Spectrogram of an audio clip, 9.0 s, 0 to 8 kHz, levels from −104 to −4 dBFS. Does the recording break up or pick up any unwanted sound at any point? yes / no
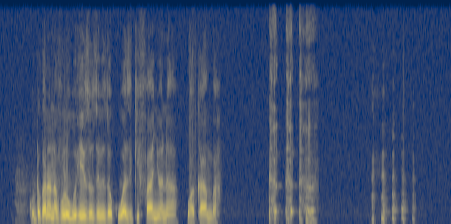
yes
